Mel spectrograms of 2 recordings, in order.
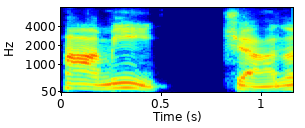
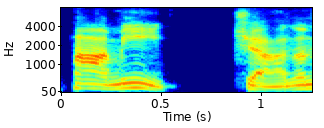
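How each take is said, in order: First: The second syllable has an 'ee' vowel. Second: The second syllable has an 'ee' vowel.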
